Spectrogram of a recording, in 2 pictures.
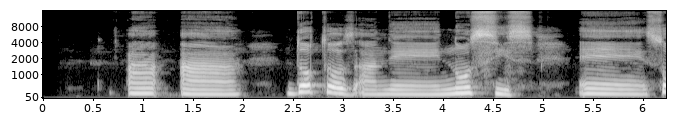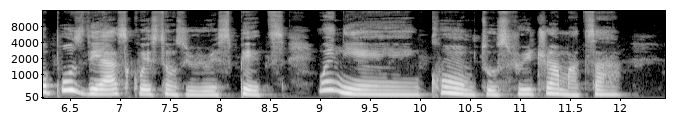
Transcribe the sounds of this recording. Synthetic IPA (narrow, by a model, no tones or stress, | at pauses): a | a | dɔk̚tɔzãnɛnɔsis | ɛːɔpʰozdeaskwɛstɔ̃nswiwɹɛspɛk̚twɛ̃neɛkʰɔ̃mtʰuspiɹit͡ʃualmatʰa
